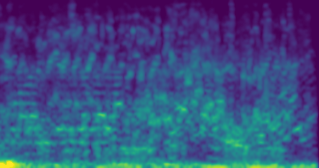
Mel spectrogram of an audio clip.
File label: alien gibberish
